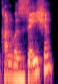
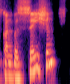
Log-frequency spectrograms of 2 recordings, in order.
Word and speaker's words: conversation: Please notice here, it is the sound here, the third syllable is s and not z. So please don't make this mistake of saying conversation. Nothing wrong in that, but it's not quite accurate. The pronunciation will not be quite accurate. So it's conversation and not conversation.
